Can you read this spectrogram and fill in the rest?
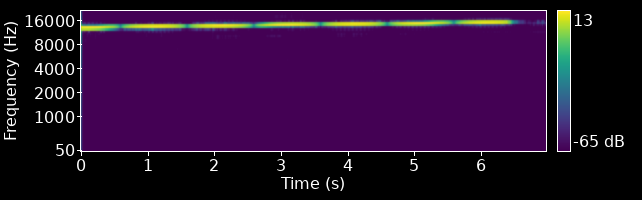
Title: hearing test 👂🏻#hearing #test #shortsfeed #viralshort #youtubeshorts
